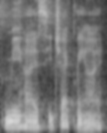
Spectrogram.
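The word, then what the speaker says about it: Csikszentmihalyi: like the the person that coined Flo it's mihai see check me high oh my gosh yeah yeah that's not how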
